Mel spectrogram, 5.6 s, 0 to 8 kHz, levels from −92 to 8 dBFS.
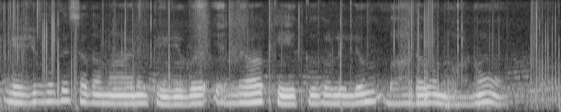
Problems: continuous background conversations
